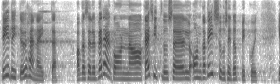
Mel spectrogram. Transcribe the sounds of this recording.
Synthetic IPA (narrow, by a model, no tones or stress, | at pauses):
t̪e̞jet̪ejt̪ːˑeyɦe̞næjt̪ːˑe̞ | ɑɡ̥ɑse̞lːepe̞ɾe̞ko̞nːɑkæsʲit̪ˑluse̞lo̞nkɑt̪e̞jst̪ːuɡuse̞jd̪ɤpːikːˑujd̪̥jɑ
